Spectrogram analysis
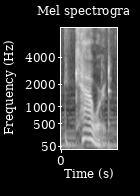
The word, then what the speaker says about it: cowered: And the past tense is coward. Duh. It's exact same pronunciation as this word coward.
